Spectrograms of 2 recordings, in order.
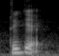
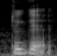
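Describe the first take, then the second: The two takes are said the same way.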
